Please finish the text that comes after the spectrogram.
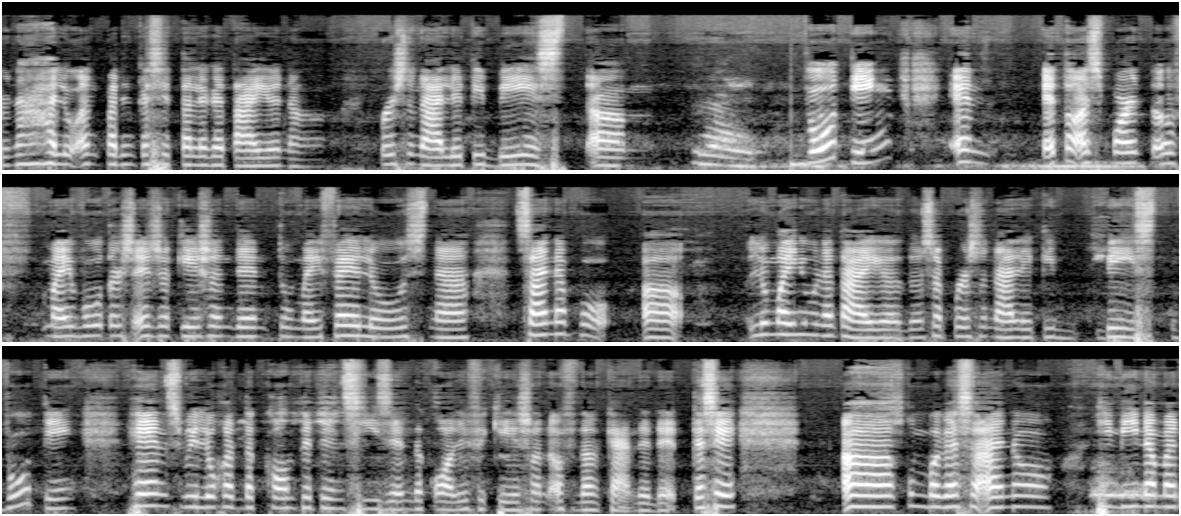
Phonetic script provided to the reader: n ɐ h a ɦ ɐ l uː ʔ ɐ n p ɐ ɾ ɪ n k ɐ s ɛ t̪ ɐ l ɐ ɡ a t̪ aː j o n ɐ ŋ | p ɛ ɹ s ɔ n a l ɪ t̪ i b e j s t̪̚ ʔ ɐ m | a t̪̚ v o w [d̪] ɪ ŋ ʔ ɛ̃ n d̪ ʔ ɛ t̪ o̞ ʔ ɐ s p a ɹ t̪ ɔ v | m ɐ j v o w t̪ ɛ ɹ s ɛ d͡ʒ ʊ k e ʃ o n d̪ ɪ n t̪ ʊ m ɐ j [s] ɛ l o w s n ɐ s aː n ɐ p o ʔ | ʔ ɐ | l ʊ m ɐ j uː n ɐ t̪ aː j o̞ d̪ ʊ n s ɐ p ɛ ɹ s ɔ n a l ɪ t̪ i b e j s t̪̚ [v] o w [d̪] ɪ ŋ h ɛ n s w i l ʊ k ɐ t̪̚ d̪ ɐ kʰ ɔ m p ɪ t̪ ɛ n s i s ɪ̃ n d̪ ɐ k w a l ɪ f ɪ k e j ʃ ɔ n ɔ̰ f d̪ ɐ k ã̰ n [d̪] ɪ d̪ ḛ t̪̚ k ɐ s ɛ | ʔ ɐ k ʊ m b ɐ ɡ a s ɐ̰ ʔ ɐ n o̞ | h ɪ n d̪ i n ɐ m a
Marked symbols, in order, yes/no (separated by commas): no, no, yes, no, yes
